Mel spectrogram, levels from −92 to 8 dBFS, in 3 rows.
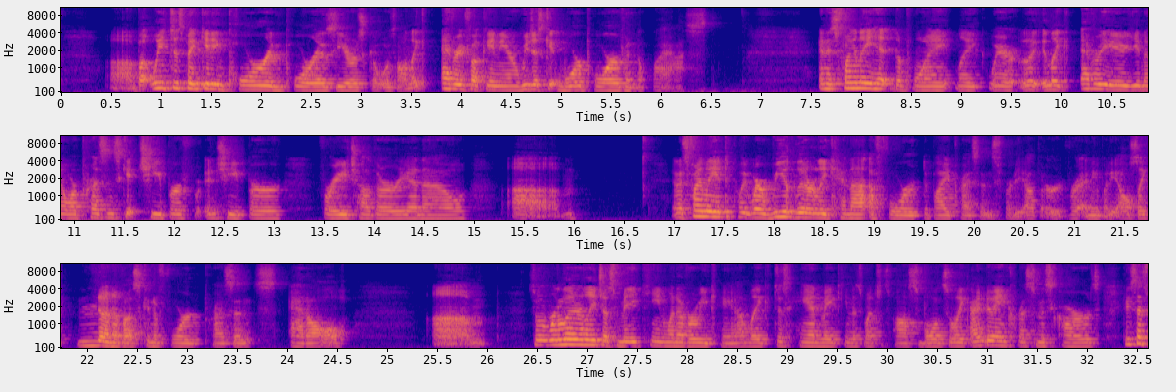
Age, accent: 20-39, American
